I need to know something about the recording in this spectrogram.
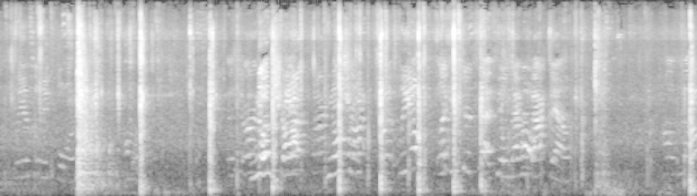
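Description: A basketball clangs against a hoop's rim.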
